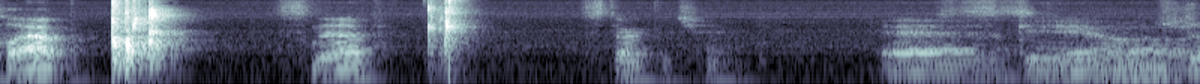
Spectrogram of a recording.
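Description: Two loud, sharp hand claps about a second and a half apart, between short bits of a group of boys' chanting voices. From about four and a half seconds in, the boys chant together steadily.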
